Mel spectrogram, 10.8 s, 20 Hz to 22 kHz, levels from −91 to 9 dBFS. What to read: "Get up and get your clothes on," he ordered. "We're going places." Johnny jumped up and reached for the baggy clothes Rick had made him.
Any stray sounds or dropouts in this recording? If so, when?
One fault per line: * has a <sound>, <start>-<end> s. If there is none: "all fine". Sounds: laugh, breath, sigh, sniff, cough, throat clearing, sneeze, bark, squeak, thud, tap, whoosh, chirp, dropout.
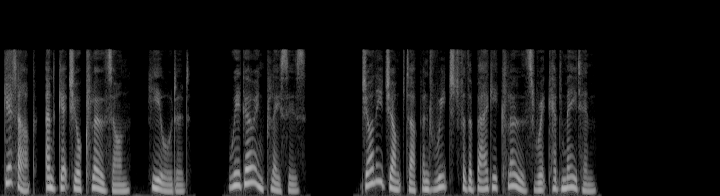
all fine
